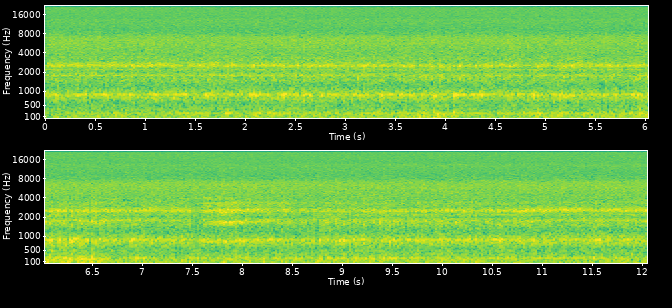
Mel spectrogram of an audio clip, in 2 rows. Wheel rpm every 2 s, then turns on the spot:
240, 240, 230, 230, 230, 230.
none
